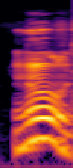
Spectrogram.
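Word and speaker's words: Knull: Null diye okunuyor galiba. Öyle gördüm. Null diye okunuyor. Gerçek okunuşu böyle.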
